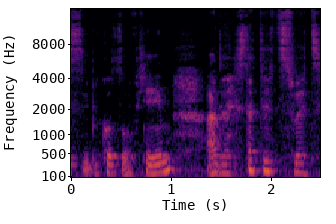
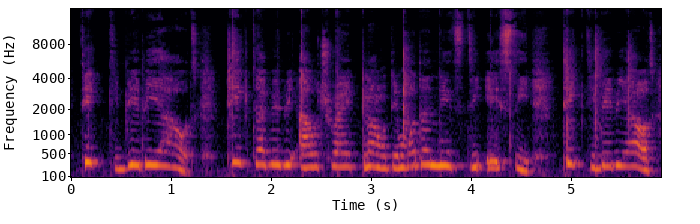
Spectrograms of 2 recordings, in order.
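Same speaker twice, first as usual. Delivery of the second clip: harsh order; 9 semitones higher than usual. Retold or imitated. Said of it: "in a harsh tone".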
